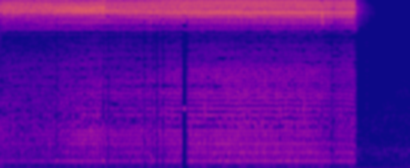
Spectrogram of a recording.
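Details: Male sword-bearing conehead katydid (Neoconocephalus ensiger) singing at night in a temporary enclosure: a continuous, very high-pitched shrill buzz that cuts off abruptly after about three and a half seconds, over a low steady electrical hum.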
